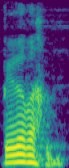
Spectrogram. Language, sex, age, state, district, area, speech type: Kannada, male, 18-30, Karnataka, Yadgir, rural, spontaneous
